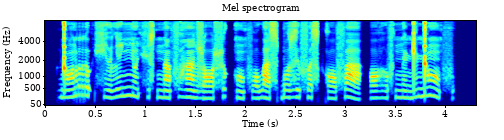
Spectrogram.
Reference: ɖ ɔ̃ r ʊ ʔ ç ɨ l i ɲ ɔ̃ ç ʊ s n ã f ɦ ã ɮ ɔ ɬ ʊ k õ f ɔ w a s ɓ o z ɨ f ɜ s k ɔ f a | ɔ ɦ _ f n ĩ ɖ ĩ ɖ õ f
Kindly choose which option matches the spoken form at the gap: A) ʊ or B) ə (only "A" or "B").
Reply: A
